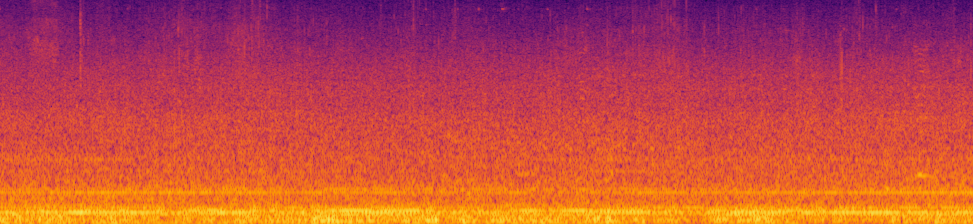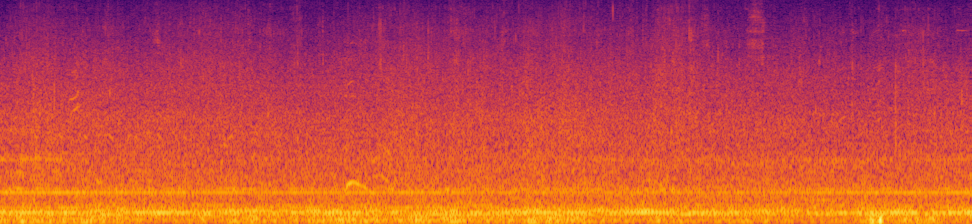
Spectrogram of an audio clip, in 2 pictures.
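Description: Steady low machinery drone of the cruise ship Allure of the Seas manoeuvring off the quay, with a constant hum running through it and wind buffeting the microphone.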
